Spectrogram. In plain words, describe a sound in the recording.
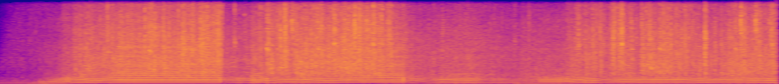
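A rally car engine revs up hard and roars as it accelerates.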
